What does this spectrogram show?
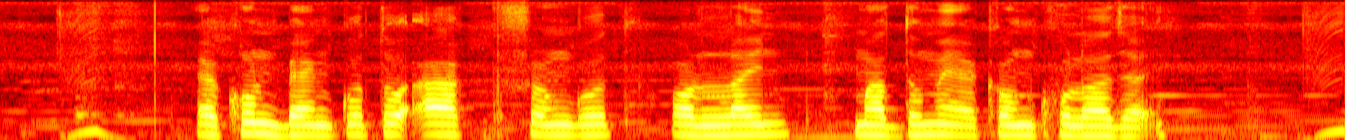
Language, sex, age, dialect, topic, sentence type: Bengali, male, 18-24, Rajbangshi, banking, statement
